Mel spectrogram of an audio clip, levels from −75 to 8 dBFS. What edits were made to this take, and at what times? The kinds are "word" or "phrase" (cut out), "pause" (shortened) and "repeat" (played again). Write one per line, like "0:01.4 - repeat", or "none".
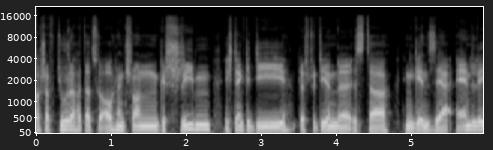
0:01.2 - word
0:02.4 - pause
0:03.5 - word
0:04.8 - pause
